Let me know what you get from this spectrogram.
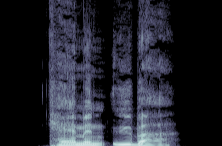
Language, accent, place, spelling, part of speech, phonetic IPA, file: German, Germany, Berlin, kämen über, verb, [ˌkɛːmən ˈyːbɐ], De-kämen über.ogg
- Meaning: first-person plural subjunctive II of überkommen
